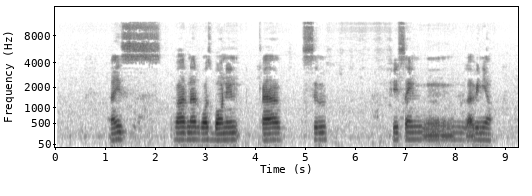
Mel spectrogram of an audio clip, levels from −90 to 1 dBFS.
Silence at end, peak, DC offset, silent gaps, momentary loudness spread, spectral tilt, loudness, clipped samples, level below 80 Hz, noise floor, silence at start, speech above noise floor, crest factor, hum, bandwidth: 0.5 s; -6 dBFS; under 0.1%; none; 12 LU; -3.5 dB/octave; -25 LUFS; under 0.1%; -62 dBFS; -57 dBFS; 1.05 s; 33 dB; 20 dB; none; 11.5 kHz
